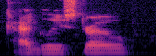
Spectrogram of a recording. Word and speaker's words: Cagliostro: Cause first he helped out with the Castle of Cagliostro. That's how you say it.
